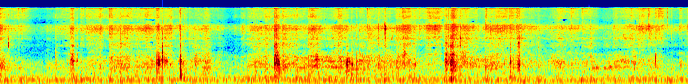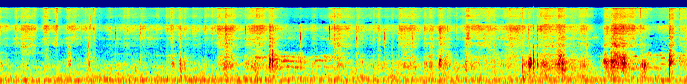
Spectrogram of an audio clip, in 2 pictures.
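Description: Hands squeezing and breaking up lumps of wet red sand in a plastic tub of muddy water: wet squelches and gritty crumbling crunches. Faint voice-like calls can be heard in the background.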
